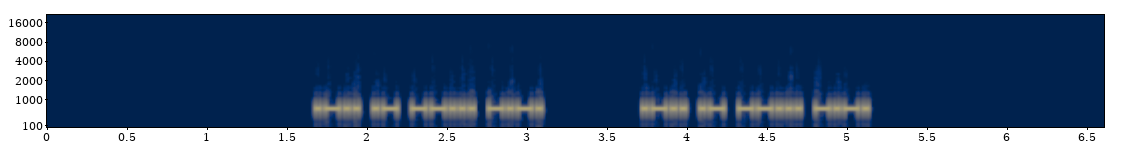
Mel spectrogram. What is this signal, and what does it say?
Morse code, heard as a keyed tone, about 37 wpm, 700 Hz. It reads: LA7C LA7C
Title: DXCC-100 Call Signs - 4 Characters - Repeated 2x - 40wpm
